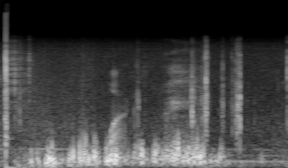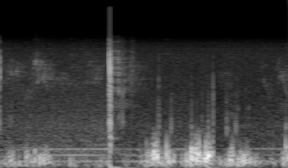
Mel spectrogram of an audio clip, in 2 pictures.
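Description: A Tokyo Marui Desert Eagle airsoft pistol fires a few sharp, isolated snapping cracks spaced seconds apart, close and loud, with people talking between the shots.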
